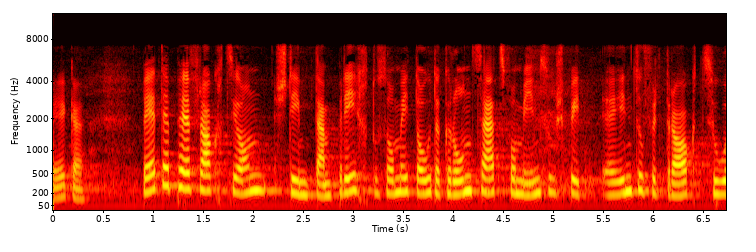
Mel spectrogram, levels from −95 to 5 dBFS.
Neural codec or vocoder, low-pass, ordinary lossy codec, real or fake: none; 7.2 kHz; none; real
